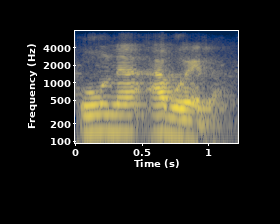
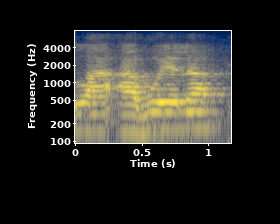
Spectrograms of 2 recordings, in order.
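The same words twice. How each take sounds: First: Said in the usual way. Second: La abuela with La drawn out and stressed; slow La abuela, lean on the article La. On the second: Shown as a demonstration. Teacher demonstrates the feminine article to students: stressed La. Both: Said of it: "a gente usa o artigo, ah, feminino".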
